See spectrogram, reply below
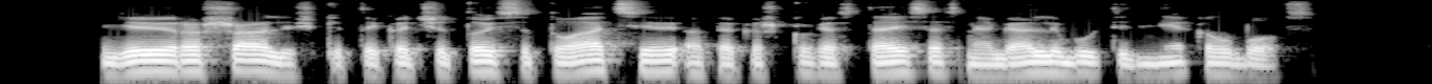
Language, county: Lithuanian, Kaunas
